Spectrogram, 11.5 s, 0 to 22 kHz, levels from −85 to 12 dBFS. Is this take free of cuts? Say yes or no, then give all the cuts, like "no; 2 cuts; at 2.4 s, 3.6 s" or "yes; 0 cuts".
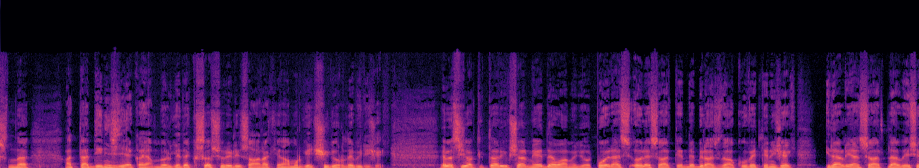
no; 1 cut; at 7.4 s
